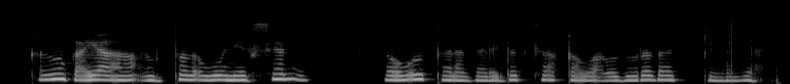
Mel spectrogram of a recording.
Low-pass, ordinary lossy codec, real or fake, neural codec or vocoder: 7.2 kHz; none; fake; codec, 16 kHz, 4 kbps, FunCodec, trained on LibriTTS, 50 frames a second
